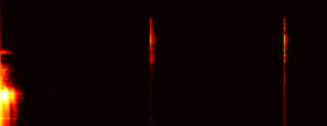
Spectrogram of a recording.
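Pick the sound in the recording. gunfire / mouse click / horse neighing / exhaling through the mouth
mouse click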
